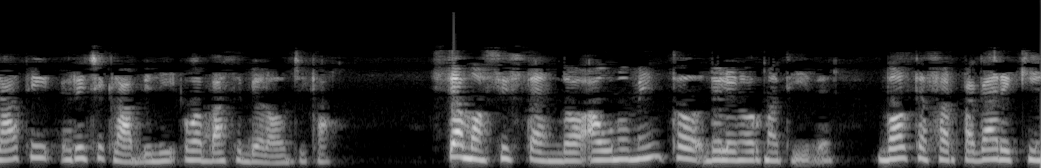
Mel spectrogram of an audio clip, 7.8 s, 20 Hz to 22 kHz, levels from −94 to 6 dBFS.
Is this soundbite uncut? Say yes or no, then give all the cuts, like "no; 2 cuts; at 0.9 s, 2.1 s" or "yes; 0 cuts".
yes; 0 cuts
